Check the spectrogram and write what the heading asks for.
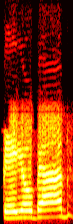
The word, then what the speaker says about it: B'aobab: into a little bit of branding, but it's Baobab, Baobab. I know there's a tree in Madagascar, and they pronounce it Baob.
